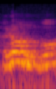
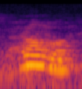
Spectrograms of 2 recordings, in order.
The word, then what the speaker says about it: Rongo: Aprovecho de decirles que la R en Rapa Nui no existe, es R, Rongo, Rongo, Rapa Nui, Rongo. La NG tampoco existe, pero yo no la he podido pronunciar bien, es Rongo. Es como si uno estuviera así como resfriado, Rongo, así, Rongo, pero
